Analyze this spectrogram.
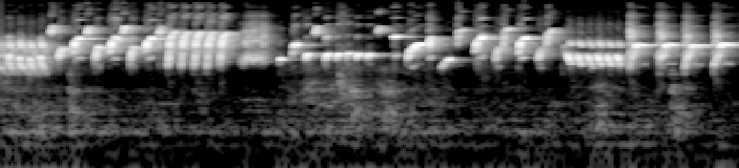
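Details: Bright, jingling song of a young Balkan European goldfinch, alternating high repeated chirps with rapid trilled runs and whistled notes.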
